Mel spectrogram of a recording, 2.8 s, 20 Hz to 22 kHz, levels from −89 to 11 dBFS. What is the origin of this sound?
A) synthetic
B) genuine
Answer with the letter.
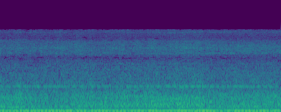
A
